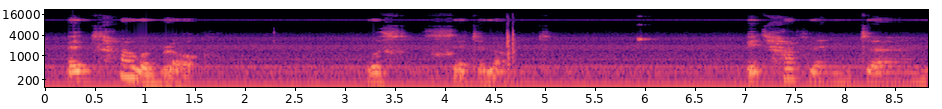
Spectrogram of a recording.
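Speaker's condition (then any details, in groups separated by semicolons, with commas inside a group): Facial palsy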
